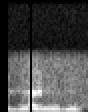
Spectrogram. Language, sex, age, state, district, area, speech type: Marathi, male, 18-30, Maharashtra, Kolhapur, urban, conversation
